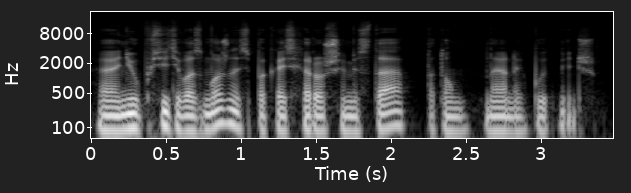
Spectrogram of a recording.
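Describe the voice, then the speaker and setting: Fast-talking deep-voiced man hosting. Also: fairly even intonation, no room sound, studio quality. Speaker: talk show host. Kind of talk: casual sports talk.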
